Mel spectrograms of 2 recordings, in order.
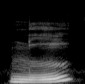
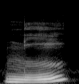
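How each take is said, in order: First: The pitch rises from mid to high. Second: The pitch rises from mid to high.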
